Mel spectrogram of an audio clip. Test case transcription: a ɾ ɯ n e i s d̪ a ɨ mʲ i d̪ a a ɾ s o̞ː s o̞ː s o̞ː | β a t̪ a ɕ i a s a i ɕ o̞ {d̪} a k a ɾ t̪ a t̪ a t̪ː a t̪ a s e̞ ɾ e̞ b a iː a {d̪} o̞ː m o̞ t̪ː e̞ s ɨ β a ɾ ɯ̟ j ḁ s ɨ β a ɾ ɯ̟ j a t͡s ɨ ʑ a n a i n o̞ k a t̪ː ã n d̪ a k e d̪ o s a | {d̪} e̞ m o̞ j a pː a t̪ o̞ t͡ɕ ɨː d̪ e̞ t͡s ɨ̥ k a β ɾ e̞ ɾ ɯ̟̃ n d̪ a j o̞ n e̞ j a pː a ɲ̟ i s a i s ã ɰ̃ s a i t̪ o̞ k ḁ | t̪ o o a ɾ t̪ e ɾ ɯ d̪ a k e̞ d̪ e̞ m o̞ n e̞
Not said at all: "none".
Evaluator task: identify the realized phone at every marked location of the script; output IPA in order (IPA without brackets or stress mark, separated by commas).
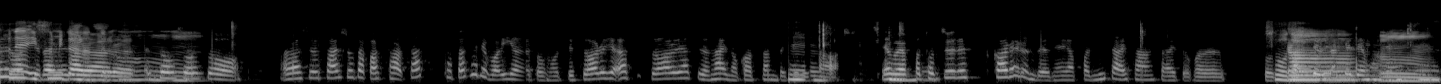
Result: d̪, t̪, d̪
